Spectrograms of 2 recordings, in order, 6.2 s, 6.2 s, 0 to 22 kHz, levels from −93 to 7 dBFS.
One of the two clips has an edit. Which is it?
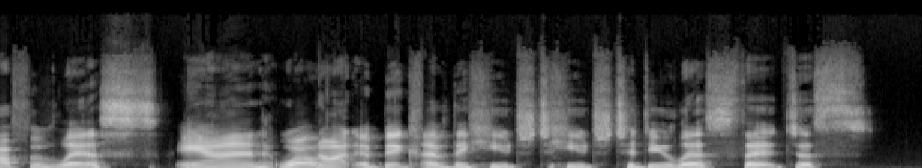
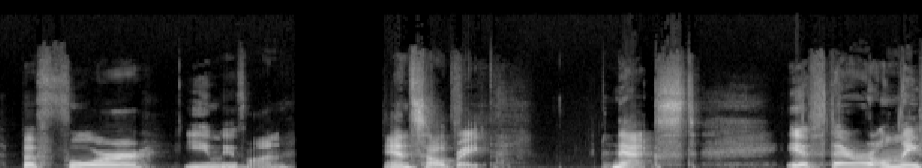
first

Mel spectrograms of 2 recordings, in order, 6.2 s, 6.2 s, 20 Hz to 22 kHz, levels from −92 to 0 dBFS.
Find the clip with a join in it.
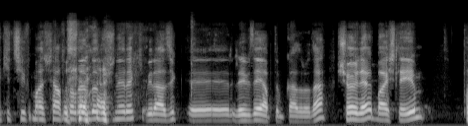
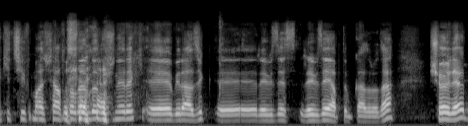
first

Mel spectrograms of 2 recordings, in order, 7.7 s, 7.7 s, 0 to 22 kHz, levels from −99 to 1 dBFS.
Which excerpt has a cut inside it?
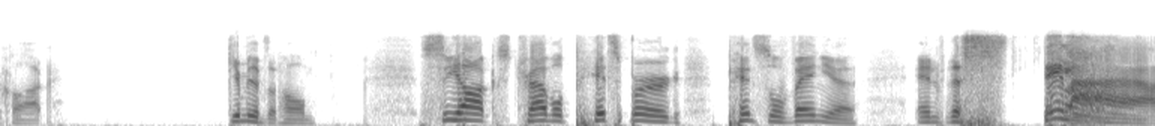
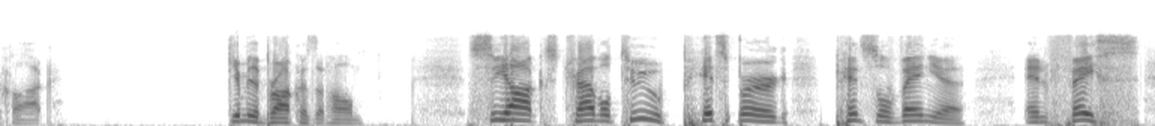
first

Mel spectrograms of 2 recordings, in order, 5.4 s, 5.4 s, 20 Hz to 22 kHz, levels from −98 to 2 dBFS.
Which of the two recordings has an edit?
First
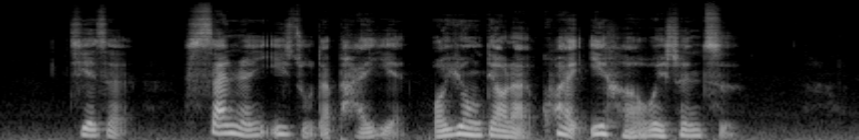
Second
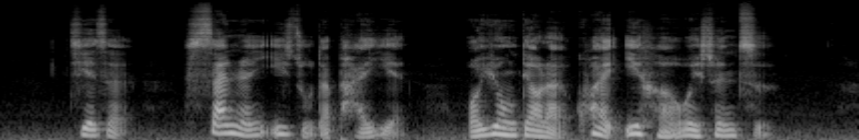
first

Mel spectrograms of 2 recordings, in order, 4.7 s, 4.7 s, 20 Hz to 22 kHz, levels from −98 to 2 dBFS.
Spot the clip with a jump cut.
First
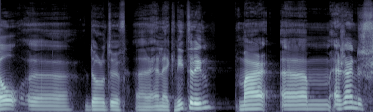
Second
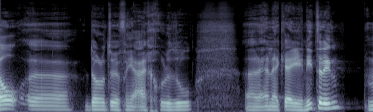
first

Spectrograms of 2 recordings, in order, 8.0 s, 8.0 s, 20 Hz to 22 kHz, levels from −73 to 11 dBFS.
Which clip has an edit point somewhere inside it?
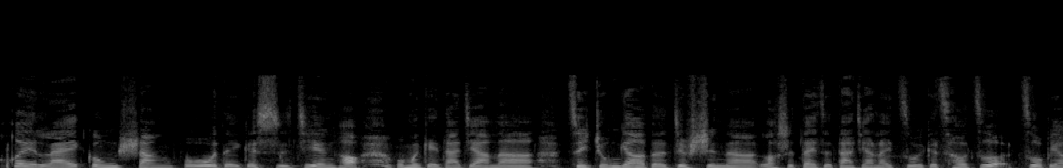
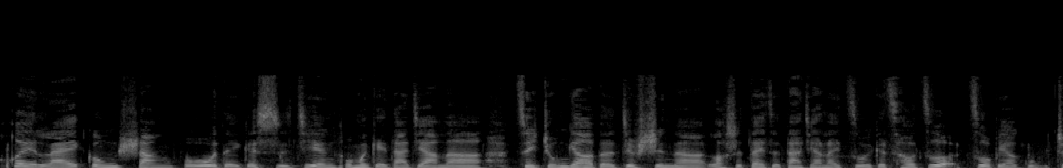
second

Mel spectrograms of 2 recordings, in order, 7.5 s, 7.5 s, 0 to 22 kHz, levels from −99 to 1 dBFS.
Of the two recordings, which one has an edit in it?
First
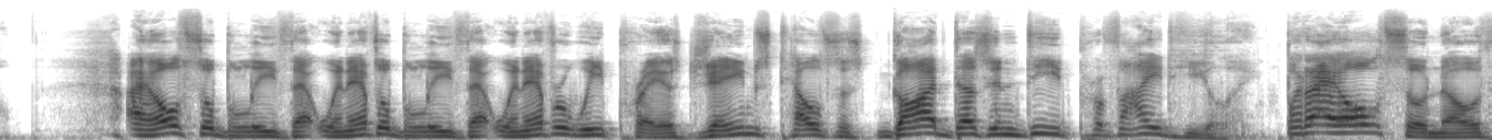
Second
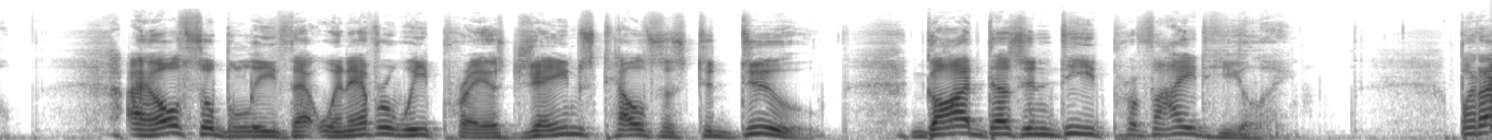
first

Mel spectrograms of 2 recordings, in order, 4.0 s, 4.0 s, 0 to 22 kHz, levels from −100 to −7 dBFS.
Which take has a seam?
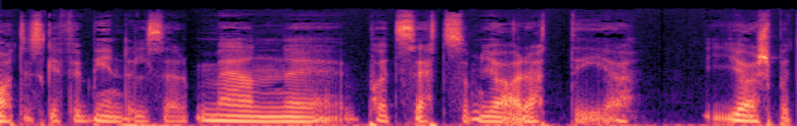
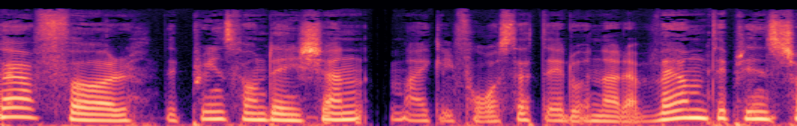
first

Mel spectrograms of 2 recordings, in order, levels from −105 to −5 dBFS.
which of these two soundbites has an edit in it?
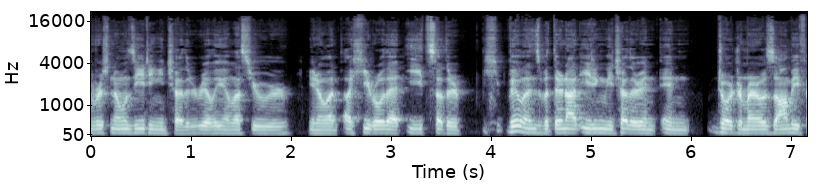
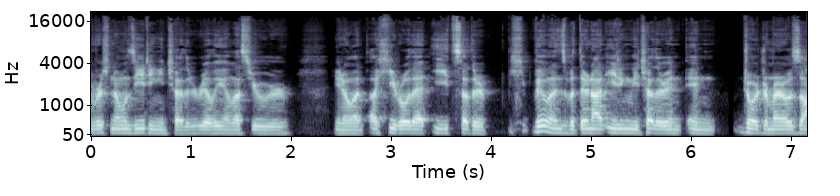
first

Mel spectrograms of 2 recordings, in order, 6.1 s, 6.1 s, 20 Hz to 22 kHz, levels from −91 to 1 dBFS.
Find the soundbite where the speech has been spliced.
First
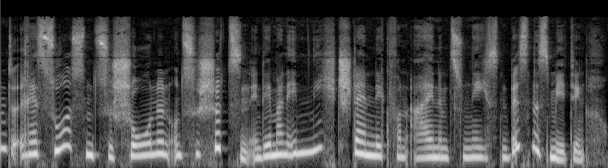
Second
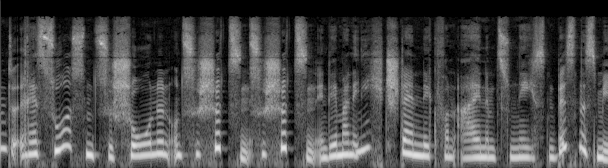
second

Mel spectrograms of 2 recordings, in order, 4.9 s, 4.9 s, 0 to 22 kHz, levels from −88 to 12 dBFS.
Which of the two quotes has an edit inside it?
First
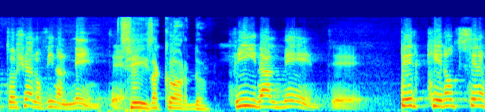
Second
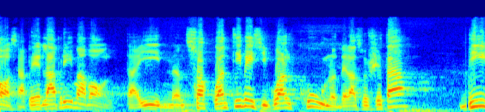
first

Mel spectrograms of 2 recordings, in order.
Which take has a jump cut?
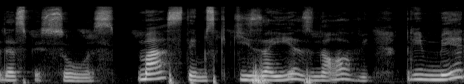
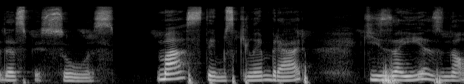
first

